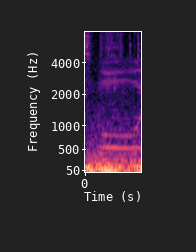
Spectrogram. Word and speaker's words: SVV_0LE: Yeah, it's Swole. It's just it's SVV_0LE, but it's spelled out Swole.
